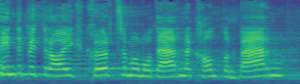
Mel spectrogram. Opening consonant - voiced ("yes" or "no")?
yes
